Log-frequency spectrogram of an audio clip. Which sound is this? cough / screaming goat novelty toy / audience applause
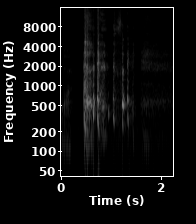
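cough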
